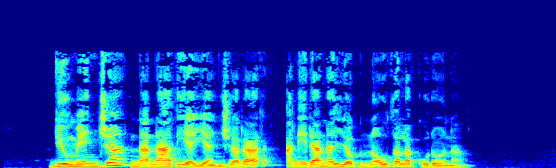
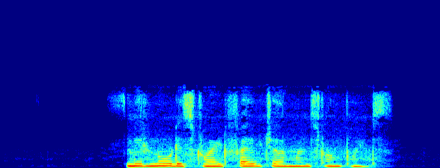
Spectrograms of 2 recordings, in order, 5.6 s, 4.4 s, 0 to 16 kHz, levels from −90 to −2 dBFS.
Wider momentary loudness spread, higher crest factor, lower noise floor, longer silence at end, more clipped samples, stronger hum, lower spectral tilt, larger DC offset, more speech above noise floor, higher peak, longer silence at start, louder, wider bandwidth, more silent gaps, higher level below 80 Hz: second, 7 LU vs 11 LU; about the same, 18 dB vs 14 dB; second, -73 dBFS vs -81 dBFS; first, 0.9 s vs 0.6 s; neither; second, none vs 50 Hz at -35 dBFS; second, -5 dB/octave vs -7 dB/octave; neither; second, 52 dB vs 59 dB; first, -6 dBFS vs -10 dBFS; second, 0.5 s vs 1.25 s; about the same, -22 LUFS vs -22 LUFS; first, 11.5 kHz vs 7.4 kHz; neither; about the same, -66 dBFS vs -62 dBFS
